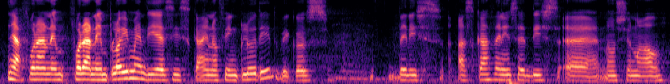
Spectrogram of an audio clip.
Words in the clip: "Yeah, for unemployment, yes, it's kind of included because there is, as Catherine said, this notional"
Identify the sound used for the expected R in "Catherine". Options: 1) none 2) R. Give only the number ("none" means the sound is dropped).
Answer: 1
